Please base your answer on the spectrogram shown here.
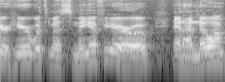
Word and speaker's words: Fierro: Today we are here with Miss Mia Fierro, and I know I'm pronouncing that wrong, Mia, so how do we say your last name? It's pronounced Fierro.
